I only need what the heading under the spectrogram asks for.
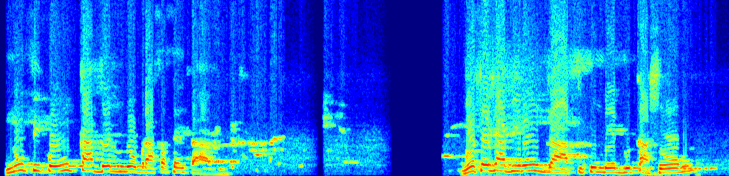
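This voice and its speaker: Animated priest telling a story. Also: male voice, high voice, moderate pace, pauses often, noisy background. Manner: animated anecdotes, voice rising and falling. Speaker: priest teaching a Bible course. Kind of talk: lively storytelling lecture.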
